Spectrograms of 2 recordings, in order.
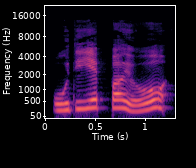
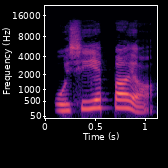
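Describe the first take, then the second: First: The final consonant is carried over as d. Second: The final consonant is carried over as s. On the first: The speaker calls it wrong. "아닙니다" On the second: The speaker calls it right. "시옷으로 발음합니다"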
